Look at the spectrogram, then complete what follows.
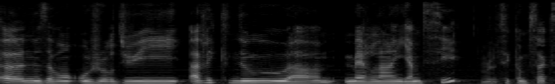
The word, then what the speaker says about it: Merlin Yamssi: Nous avons aujourd'hui avec nous Merlin Yamsi. Oui, C'est comme ça que ça se prononce?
